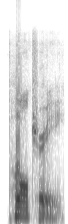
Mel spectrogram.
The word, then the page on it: poultry: American English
